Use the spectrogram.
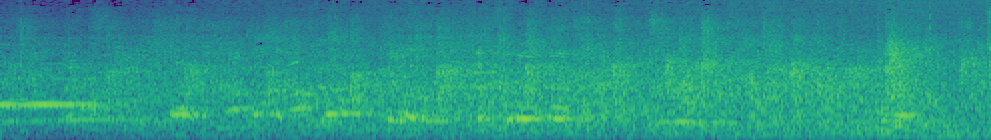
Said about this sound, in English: Your final competitor, Ian Karmel. Clap your hands for Ian Karmel.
